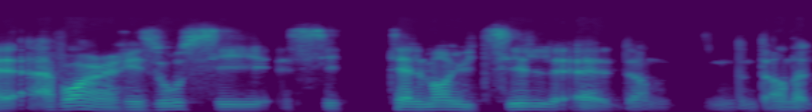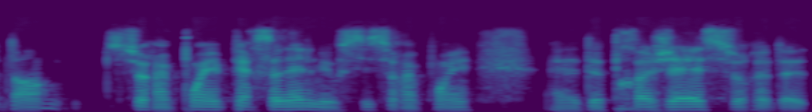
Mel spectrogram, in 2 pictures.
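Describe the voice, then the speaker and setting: A man's very deep, low voice, flat and monotone, in a dry, close recording with no echo. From Ontario, Sudbury. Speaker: flight attendant and youth ambassador. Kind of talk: interview.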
